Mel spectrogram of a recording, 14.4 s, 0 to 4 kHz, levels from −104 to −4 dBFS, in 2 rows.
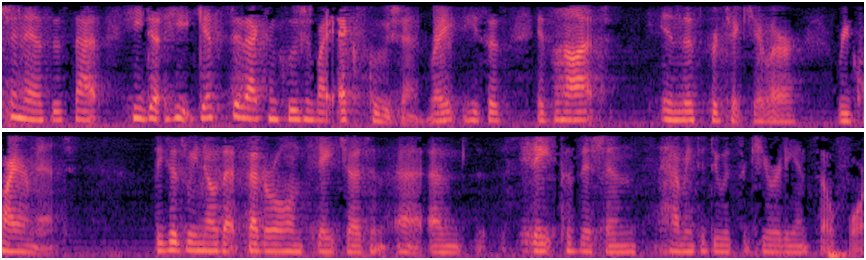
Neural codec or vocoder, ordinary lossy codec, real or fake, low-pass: none; AAC, 16 kbps; real; 3.6 kHz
